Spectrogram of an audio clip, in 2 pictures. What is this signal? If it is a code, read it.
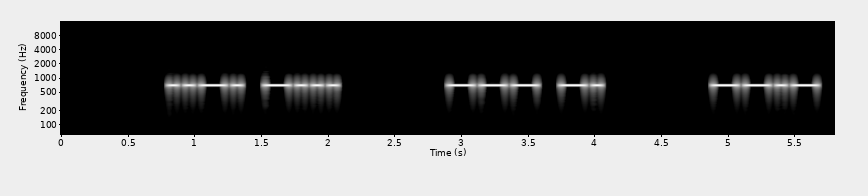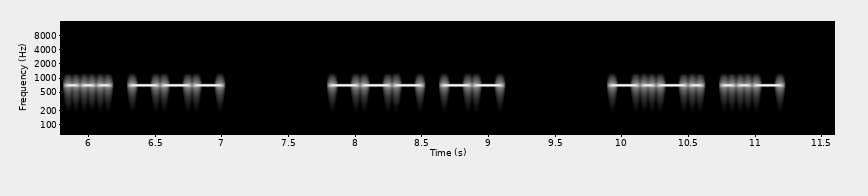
Morse code, heard as a keyed tone, about 20 wpm, 700 Hz. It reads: FB ON QSO OM CU
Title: Common QSO Phrases - 2x Word-Spacing - 20wpm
